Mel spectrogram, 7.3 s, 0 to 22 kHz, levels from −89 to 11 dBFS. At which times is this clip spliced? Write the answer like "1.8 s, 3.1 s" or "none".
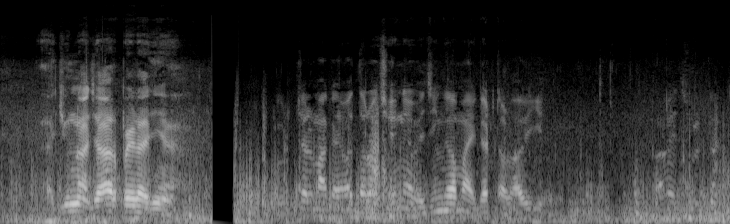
2.2 s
